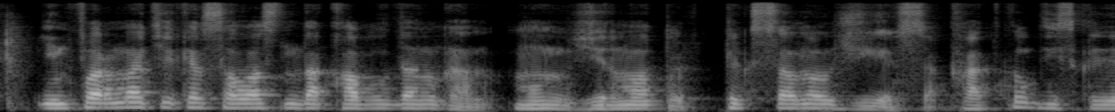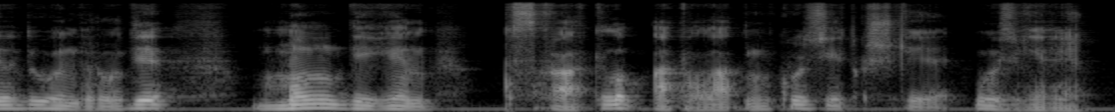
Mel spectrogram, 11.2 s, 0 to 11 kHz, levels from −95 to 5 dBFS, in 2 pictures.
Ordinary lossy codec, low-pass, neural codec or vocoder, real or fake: none; 9.9 kHz; codec, 44.1 kHz, 2.6 kbps, SNAC; fake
